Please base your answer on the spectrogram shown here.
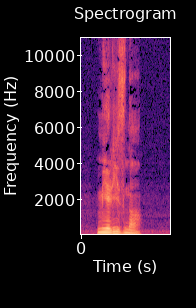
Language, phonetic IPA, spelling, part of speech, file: Polish, [mʲjɛˈlʲizna], mielizna, noun, Pl-mielizna.ogg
